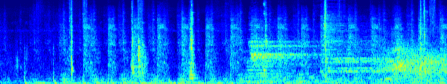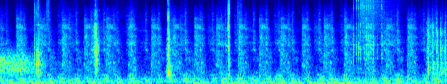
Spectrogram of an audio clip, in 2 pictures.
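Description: Metal parts clank and rattle as an engine is worked on by hand.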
